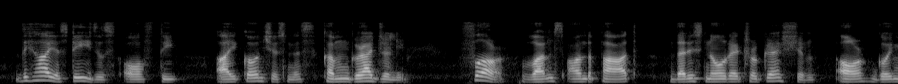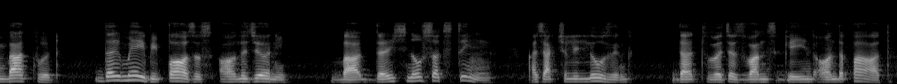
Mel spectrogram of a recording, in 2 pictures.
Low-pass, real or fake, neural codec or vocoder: 7.2 kHz; fake; autoencoder, 48 kHz, 32 numbers a frame, DAC-VAE, trained on Japanese speech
